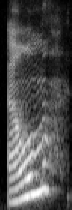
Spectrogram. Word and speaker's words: elm: and so the um both of these have the dark l in them elm is gonna have the vowel f like red tent but because i'm doing l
